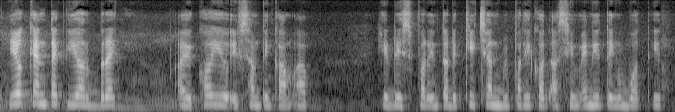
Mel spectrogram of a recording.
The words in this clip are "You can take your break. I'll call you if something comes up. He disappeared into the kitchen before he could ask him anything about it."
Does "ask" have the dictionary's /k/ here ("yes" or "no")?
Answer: no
